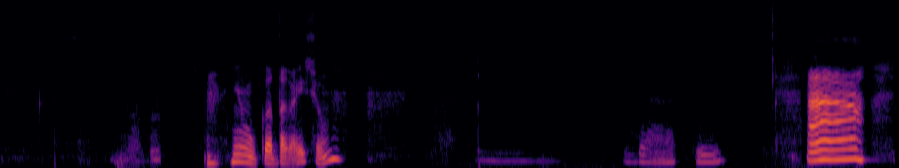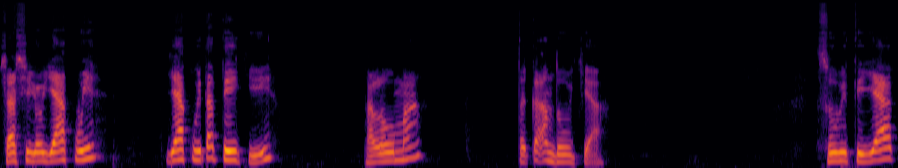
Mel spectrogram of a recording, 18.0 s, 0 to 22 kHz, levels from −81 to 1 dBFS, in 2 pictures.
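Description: At 3.45 s the sound stalls until 3.68 s, most of it silent. This is a call audio freeze, likely from delayed packets emptying the jitter buffer.

Two short concealed packet losses follow, at 3.72 to 3.74 s and 3.74 to 3.77 s. Each hole is about 20 ms, filled by extending the last sound, giving a brief smear.

From 4.03 to 8.64 s a call bitrate drop makes the sound coarse and dull. This fits the encoder falling from 32 to 17 kbps for nearly 4 s.

From 9.08 to 11.07 s a jitter buffer speed-up runs the sound about 10% fast at unchanged pitch. Short pitch-period pieces are cut, about a fifth of a second overall.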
